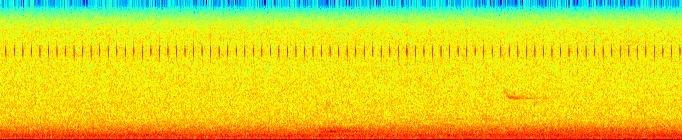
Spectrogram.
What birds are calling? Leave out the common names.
Branta canadensis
